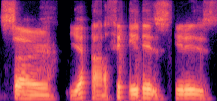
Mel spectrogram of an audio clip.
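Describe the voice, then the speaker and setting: The sound is dry and close with no echo as a man with an Australian accent speaks in a fairly low pitch. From South Korea, raised partly in Australia. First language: Korean. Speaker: fashion brand CEO and designer. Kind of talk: interview. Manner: hesitant, repeats words.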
